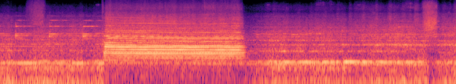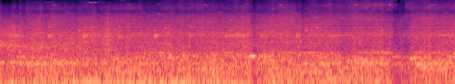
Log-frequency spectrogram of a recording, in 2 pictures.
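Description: Diesel locomotive horn sounds one long, loud chord about two seconds in, lasting nearly three seconds, over the rumble of the approaching freight locomotives. The loaded coal hopper cars then roll steadily past, with wheel clatter on the rails.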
